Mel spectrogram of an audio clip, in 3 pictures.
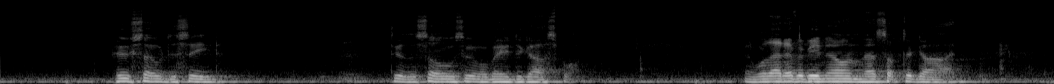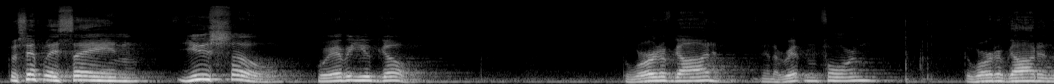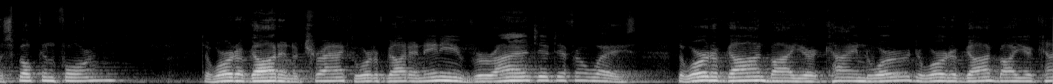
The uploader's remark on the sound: Downtown Church Of Christ Audio Sermon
